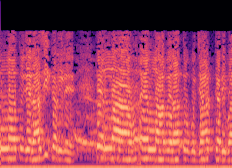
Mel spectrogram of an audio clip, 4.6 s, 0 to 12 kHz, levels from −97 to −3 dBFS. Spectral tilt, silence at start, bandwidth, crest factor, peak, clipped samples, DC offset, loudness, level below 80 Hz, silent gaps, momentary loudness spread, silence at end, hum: -4 dB/octave; 0 s; 6.6 kHz; 16 dB; -2 dBFS; under 0.1%; 4%; -17 LUFS; -48 dBFS; none; 7 LU; 0 s; none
